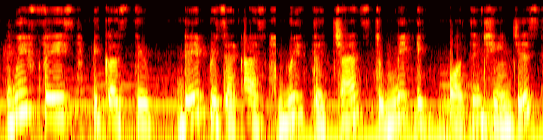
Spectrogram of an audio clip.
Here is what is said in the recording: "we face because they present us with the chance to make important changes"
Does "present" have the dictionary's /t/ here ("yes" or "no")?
yes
